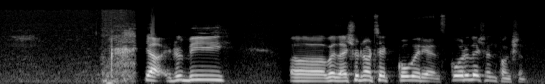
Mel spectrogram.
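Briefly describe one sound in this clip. A man lectures through a microphone, speaking calmly.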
